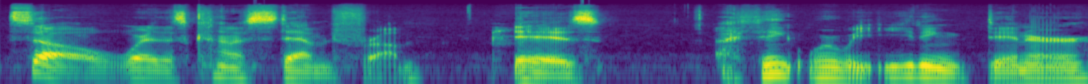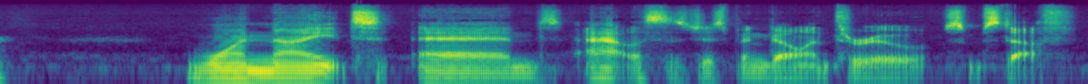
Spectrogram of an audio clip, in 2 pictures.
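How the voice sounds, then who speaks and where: A man's voice: fairly low pitch, expressive, slow pace, gravelly, fairly bright tone, no room sound. A young man hosting a podcast, telling a rambling, chatty story in a casual way with lots of fillers. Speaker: podcast host. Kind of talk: casual chat.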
